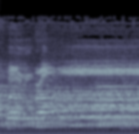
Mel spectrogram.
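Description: Church choir singing a hymn with piano accompaniment, the voices holding a long sustained chord.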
